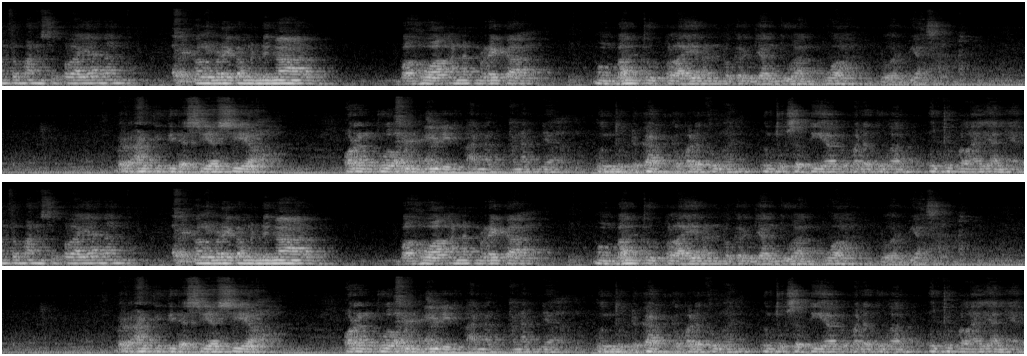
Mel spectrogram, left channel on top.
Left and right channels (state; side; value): identical; both; correlation 1.00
